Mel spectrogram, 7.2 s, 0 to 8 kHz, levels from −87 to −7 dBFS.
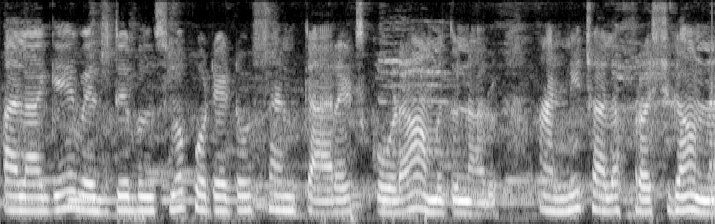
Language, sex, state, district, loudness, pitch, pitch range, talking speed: Telugu, female, Andhra Pradesh, Manyam, -15 LUFS, 185 Hz, 170-190 Hz, 110 wpm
